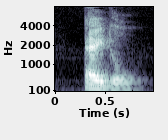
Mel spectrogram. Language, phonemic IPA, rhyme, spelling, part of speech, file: Dutch, /ˈɛi̯.dəl/, -ɛi̯dəl, ijdel, adjective, Nl-ijdel.ogg
- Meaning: 1. vain, overly proud (of one's appearance, status etc.) 2. idle, in vain, unfounded 3. petty, mere, insignificant, worthless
